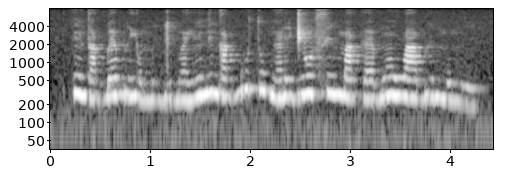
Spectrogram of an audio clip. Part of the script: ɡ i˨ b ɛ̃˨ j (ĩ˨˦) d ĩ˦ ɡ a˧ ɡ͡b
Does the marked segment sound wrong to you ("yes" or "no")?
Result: no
